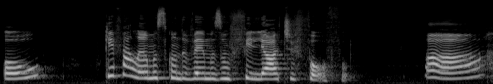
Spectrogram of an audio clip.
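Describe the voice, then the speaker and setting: A woman's voice: sits high, animated, normal speed. A woman from Brazil with a Brazilian Portuguese accent, teaching a language lesson and spelling out each word with care. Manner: carefully enunciated, repeats example words for drilling. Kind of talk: slow, clear language lesson.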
